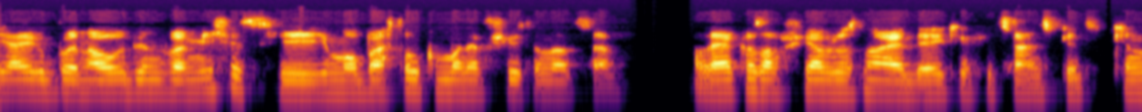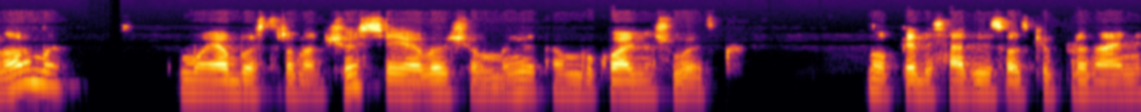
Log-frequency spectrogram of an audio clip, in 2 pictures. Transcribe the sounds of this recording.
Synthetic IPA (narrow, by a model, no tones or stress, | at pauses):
jajaɡbɨnɐɔd̪ɨnd̪ʋamʲisʲɐt̪sijɪmubɛst̪ɔlʲˠkɐmɨnɛwt͡ʃit̪ʲɐnɐt̪sɛ̰ | ɐ̰lˠɛ̰jakɐzɑfʃɔjaʊʐɛznajʊd̪ɛjɐkʲifʲɪt͡sʲɪa̰nʲsʲkʲɪjt̪ɐ̥kʲinormɨ | t̪ɐmujabɨst̪ɾɐnɐwt͡ɕusʲɐiɐlˠɨɕɪ̰m̰nʲit̪ambʊkʋalʲnəʂʋɪ̰t̪kə̥ | nupʲjəd̪ːɪsʲa̰t̪ʋʲɪt̪sot̪kʲɪpɾɨnajnʲːɪ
